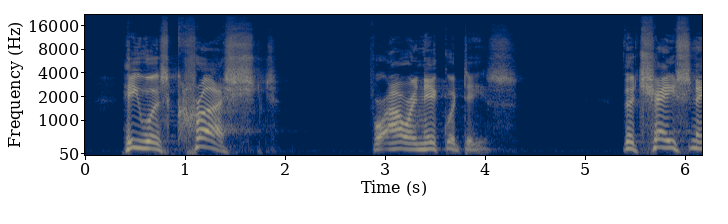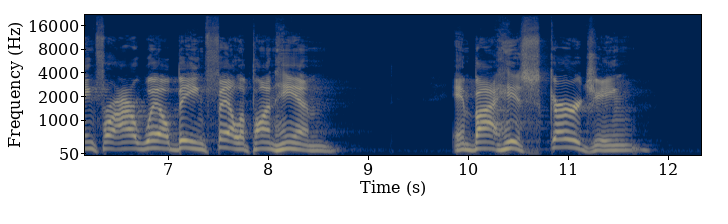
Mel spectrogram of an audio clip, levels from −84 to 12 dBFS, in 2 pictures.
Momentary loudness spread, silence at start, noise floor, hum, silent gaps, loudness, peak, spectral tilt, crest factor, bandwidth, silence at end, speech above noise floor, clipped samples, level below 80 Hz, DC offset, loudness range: 15 LU; 0.4 s; -82 dBFS; none; none; -23 LUFS; -6 dBFS; -3.5 dB/octave; 20 dB; over 20 kHz; 0.55 s; 57 dB; under 0.1%; -68 dBFS; under 0.1%; 6 LU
